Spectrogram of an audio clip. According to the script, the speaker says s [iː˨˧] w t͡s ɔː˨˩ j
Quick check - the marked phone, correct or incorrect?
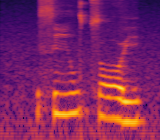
correct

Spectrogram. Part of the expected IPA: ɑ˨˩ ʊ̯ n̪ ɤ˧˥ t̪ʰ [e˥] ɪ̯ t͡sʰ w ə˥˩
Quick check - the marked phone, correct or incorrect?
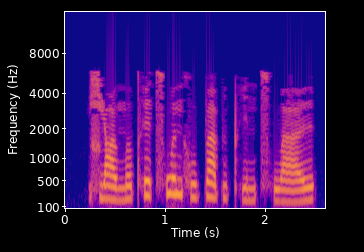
incorrect: e˧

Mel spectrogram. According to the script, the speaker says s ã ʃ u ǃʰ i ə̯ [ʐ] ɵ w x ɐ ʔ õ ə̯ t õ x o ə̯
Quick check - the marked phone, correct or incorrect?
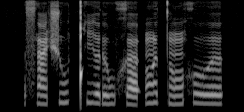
incorrect: ɾ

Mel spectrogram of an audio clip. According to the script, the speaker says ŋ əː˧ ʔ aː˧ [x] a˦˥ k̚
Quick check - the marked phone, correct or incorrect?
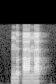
incorrect: ŋ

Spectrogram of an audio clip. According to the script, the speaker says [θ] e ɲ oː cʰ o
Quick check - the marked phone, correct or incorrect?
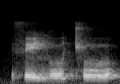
correct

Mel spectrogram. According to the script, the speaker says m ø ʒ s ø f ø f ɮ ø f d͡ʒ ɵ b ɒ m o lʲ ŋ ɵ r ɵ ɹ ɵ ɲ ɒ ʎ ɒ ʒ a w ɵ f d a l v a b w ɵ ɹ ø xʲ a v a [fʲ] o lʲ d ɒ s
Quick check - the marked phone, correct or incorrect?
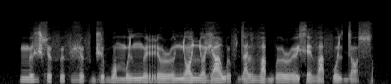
incorrect: f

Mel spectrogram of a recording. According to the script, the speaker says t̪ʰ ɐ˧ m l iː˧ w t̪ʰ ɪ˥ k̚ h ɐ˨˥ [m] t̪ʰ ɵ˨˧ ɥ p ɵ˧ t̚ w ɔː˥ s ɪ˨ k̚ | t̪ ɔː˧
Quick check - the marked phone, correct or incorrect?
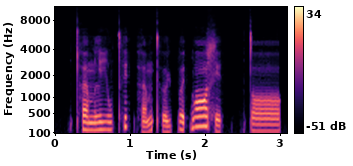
correct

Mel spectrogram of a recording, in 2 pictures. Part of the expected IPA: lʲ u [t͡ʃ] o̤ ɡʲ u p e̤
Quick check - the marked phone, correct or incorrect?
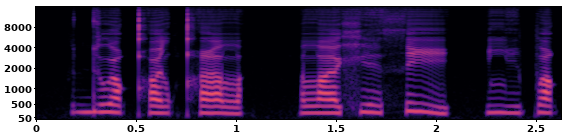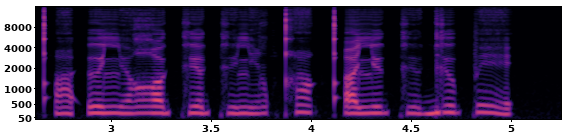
incorrect: kʲ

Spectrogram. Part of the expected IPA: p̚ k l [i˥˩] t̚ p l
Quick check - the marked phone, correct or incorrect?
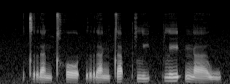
correct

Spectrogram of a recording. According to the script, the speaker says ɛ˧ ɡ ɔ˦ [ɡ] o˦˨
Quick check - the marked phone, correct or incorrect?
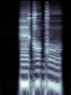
correct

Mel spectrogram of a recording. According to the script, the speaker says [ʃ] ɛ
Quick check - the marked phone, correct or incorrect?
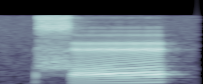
incorrect: s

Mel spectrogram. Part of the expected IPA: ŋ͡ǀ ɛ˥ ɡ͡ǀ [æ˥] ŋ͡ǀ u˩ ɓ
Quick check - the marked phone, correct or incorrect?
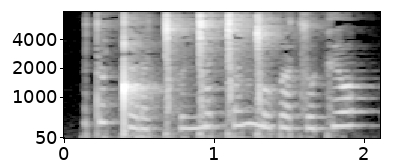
correct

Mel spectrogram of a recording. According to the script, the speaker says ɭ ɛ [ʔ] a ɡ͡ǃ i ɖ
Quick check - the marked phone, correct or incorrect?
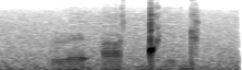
correct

